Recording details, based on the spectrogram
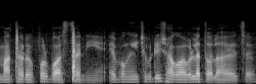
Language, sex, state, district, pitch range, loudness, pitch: Bengali, male, West Bengal, Malda, 110-125 Hz, -21 LUFS, 115 Hz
